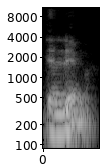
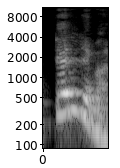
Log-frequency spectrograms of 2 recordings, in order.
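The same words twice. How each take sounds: First: The stress is on the second syllable. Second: The stress is not on the second syllable. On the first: The speaker calls it right. "레 강성" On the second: The speaker calls it wrong. "텔레마 아니고"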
